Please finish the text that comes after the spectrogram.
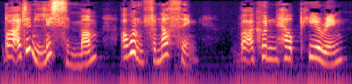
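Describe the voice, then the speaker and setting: A woman's voice: high voice, expressive, measured pace, dry recording, pitched above the performer's own voice. A woman voicing a timid, tearful young scullery maid who pleads in a servant's dialect. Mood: frightened.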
